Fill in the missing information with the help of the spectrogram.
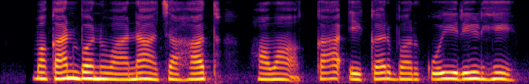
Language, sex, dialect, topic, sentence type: Chhattisgarhi, female, Eastern, banking, question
